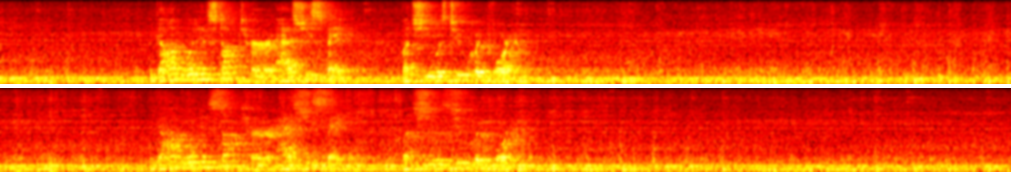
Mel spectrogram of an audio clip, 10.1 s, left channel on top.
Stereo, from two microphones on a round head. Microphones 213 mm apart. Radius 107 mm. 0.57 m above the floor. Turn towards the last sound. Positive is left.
turn(degrees=60)  # may be behind; listen again after turning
